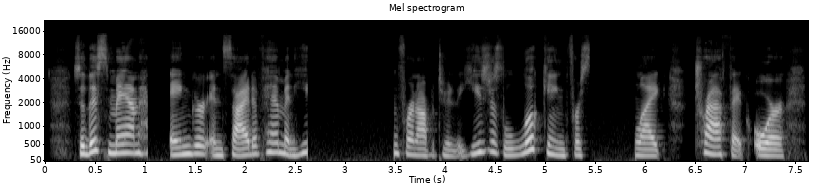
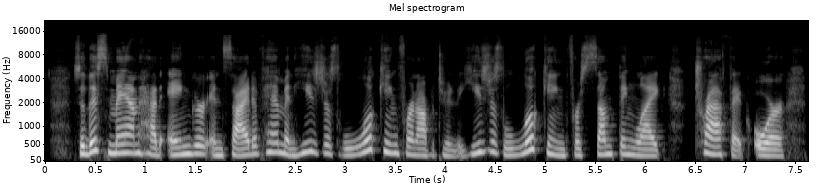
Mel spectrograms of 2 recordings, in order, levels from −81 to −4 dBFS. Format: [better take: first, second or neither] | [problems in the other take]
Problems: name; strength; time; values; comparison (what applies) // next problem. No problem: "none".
second | audio cutting out; at 1 s, at 2.5 s for 1 s and at 5.5 s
